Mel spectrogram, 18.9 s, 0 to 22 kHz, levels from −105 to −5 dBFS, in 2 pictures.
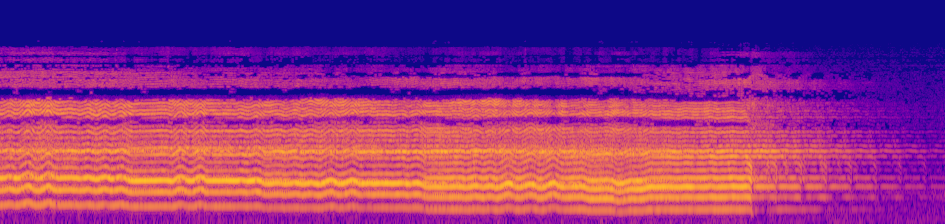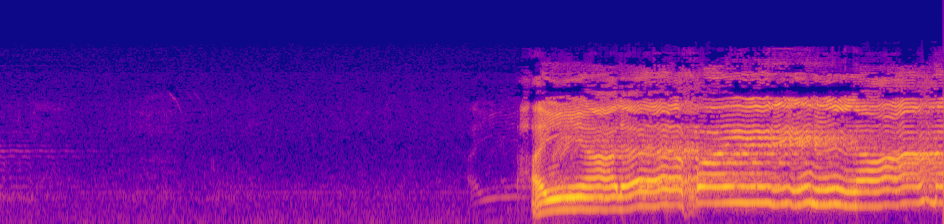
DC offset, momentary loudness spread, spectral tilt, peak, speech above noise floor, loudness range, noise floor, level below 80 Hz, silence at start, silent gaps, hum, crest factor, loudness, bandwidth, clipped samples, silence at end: under 0.1%; 3 LU; -3 dB/octave; -10 dBFS; 48 dB; 8 LU; -66 dBFS; -72 dBFS; 0 s; none; none; 14 dB; -21 LUFS; 10 kHz; under 0.1%; 0 s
